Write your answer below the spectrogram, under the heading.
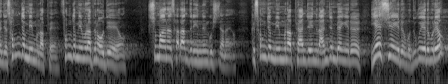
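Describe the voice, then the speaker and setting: A male pastor with a Chungcheong accent preaches in a high, lively voice that rises and falls as he tells the story with humor. He keeps putting questions to the congregation, and a long church reverb hangs on his words. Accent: Chungcheong Korean. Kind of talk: sermon. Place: church sanctuary.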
